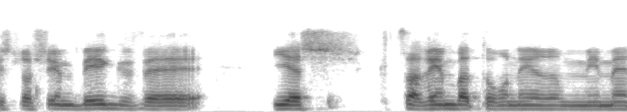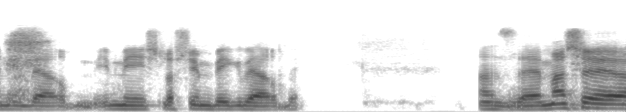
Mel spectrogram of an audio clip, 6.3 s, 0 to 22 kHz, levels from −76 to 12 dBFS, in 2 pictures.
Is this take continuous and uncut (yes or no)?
yes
